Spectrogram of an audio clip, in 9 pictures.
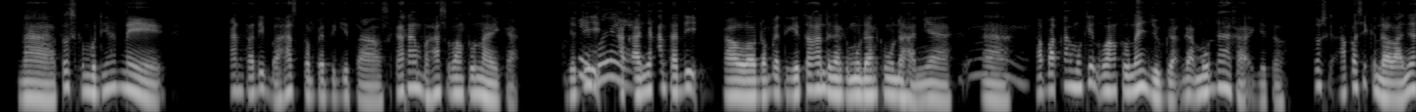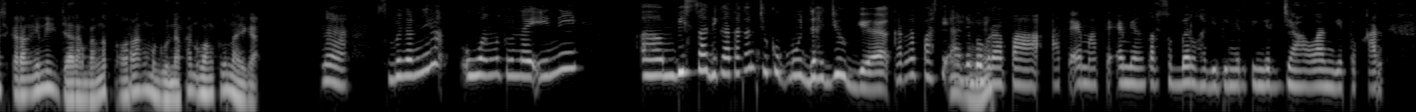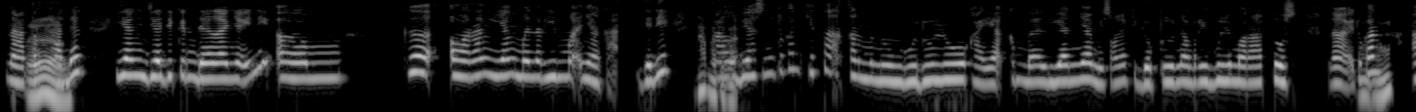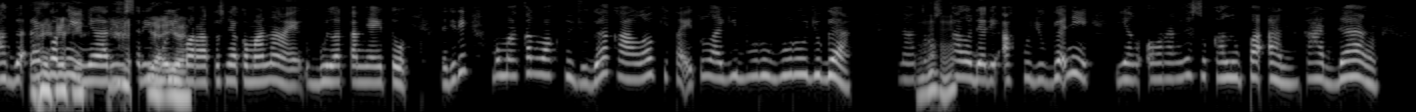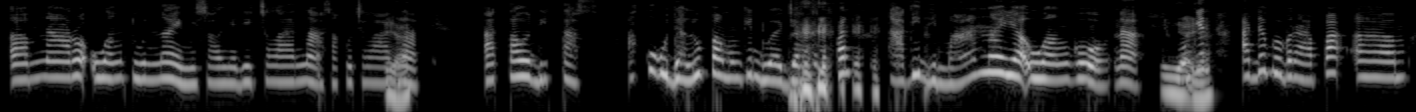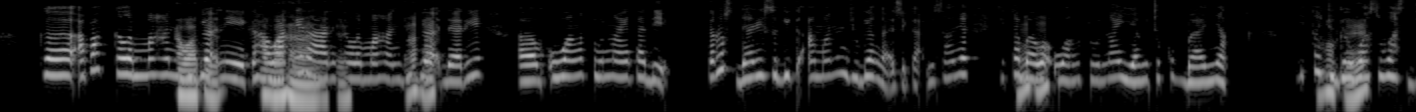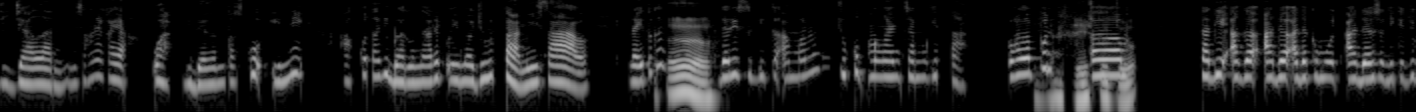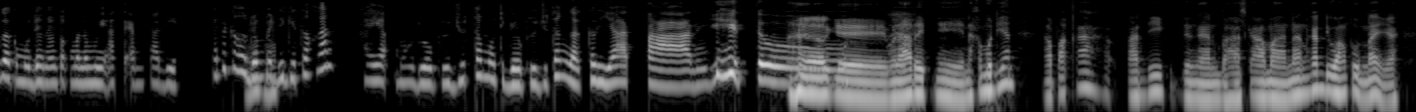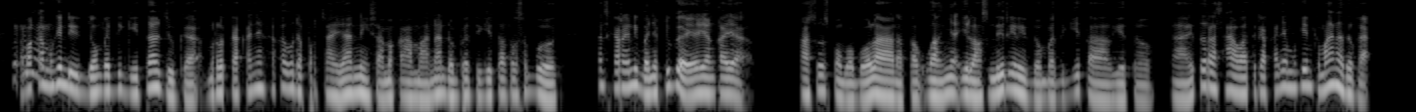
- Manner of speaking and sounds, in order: chuckle; laugh; other background noise; laughing while speaking: "Oke"; laughing while speaking: "gitu"; tapping
- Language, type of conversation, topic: Indonesian, podcast, Apa pendapatmu soal dompet digital dibandingkan uang tunai?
